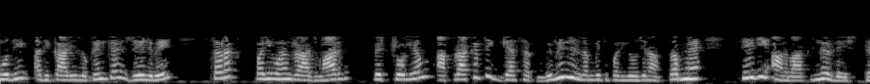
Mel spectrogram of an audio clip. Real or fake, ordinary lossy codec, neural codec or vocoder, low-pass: real; none; none; 3.6 kHz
